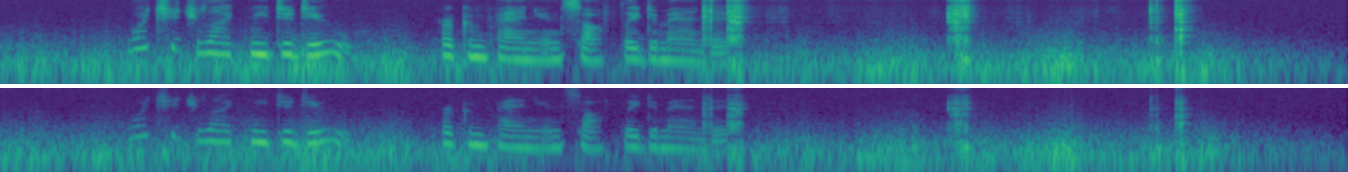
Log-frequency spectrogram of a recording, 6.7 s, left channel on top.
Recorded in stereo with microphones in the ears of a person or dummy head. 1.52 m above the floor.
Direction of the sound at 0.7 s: 65° left (ahead or behind).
